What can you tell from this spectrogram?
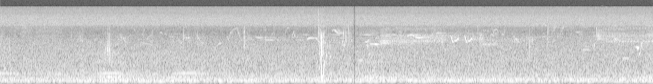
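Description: Quiet outdoor ambience: a steady low hiss, faint bird chirps past the middle, and a few small sharp clicks, the clearest about three seconds in.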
